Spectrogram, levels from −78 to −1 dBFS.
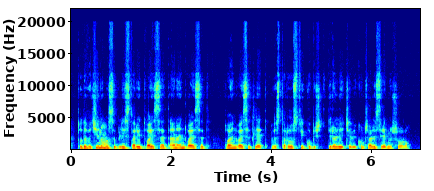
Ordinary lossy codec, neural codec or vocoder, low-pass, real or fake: Opus, 32 kbps; none; 19.8 kHz; real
